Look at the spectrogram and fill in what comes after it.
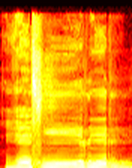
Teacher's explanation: Huruf ra dibunyikan secara tafkhim karena ra berharokat dhammah tanwin, maka ra dibunyikan dengan tebal.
